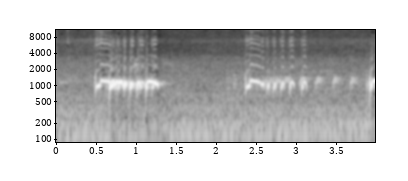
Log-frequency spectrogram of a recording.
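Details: Local zebra dove giving loud calls meant to provoke replies: two stuttered, trilling coo phrases about two seconds apart, the second trailing into separate bouncing notes.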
